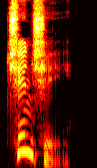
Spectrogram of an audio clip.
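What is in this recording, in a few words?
"chinchy", English, British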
